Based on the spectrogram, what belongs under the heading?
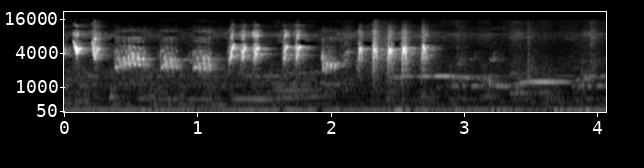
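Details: Black-browed reed warbler song: rapid chattering bursts of harsh, buzzy notes and short trills, clustered in quick runs with brief pauses, over a steady low hum and a faint thin whistle in the background.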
